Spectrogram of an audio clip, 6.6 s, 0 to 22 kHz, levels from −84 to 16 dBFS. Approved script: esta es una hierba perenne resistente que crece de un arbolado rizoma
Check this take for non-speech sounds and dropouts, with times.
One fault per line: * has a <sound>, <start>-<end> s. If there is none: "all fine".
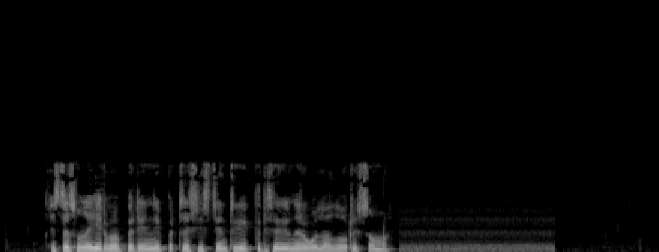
all fine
